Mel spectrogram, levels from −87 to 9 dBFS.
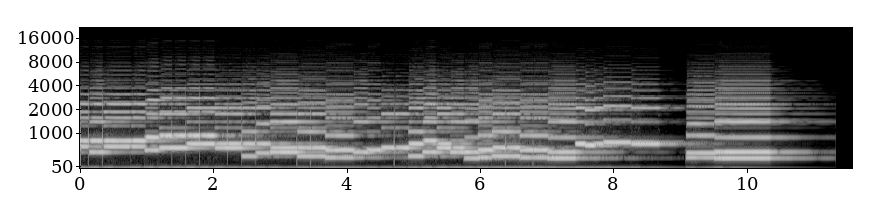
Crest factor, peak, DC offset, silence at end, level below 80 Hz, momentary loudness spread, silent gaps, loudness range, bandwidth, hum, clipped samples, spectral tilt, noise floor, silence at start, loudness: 12 dB; -2 dBFS; 1%; 0.55 s; -62 dBFS; 5 LU; none; 2 LU; 8.8 kHz; none; under 0.1%; -3 dB/octave; -38 dBFS; 0 s; -13 LUFS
